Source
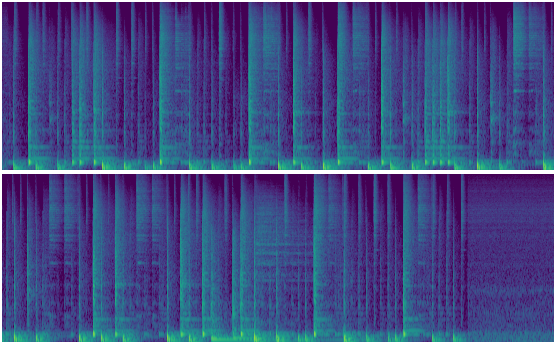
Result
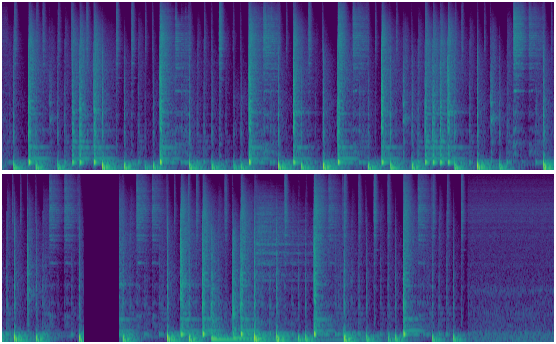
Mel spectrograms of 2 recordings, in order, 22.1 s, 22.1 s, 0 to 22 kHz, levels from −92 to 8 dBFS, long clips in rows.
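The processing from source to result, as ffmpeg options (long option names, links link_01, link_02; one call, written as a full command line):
ffmpeg -i in.wav -filter_complex "[0:a]asplit=3[link_01][link_02][link_03];[link_01]atrim=end=12.67,asetpts=PTS-STARTPTS,afade=type=out:start_time=12.666:duration=0.004:curve=hsin[link_04];[link_02]atrim=start=12.67:end=13.38,asetpts=PTS-STARTPTS,volume=0[link_05];[link_03]atrim=start=13.38,asetpts=PTS-STARTPTS,afade=type=in:duration=0.004:curve=hsin[link_06];[link_04][link_05][link_06]concat=n=3:v=0:a=1" out.wav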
